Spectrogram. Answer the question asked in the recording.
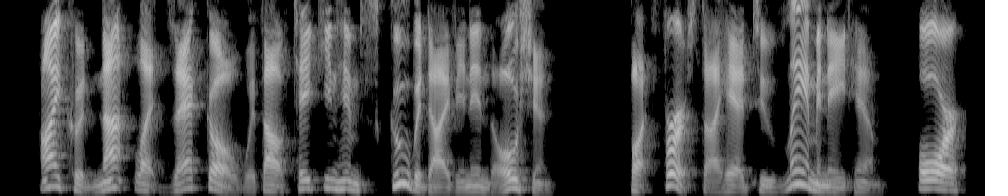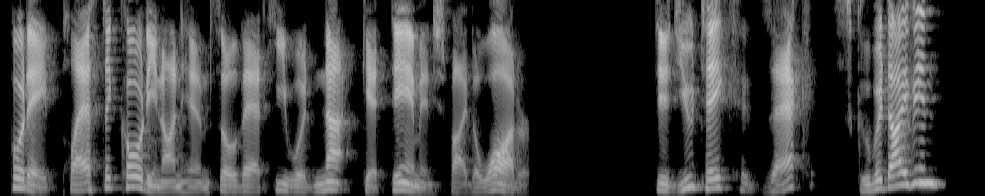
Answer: Yep, I could not let Zack go without taking him scuba diving, so I laminated him and we swam with the fish.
